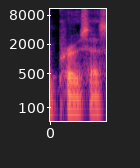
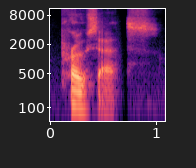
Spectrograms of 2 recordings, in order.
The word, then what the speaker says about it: process: which by the way a lot of canadians will also say process like the british pronunciation um the interesting thing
